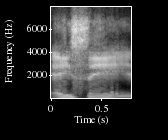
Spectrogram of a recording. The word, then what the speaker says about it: Asea: of the wonderful musicians from that group AC did I get that right last name right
